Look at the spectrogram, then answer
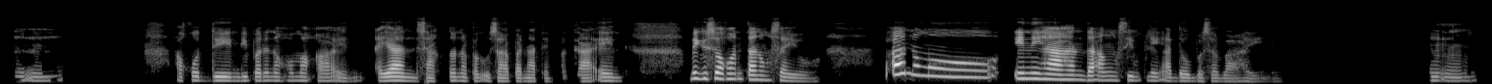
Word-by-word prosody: Mm. 185 Hz, +1 st, -12 dB, 1.1 s
Ako 185 Hz, +1 st, -7 dB
din, 180 Hz, 0 st, -2 dB
hindi 180 Hz, +1 st, -8 dB
pa 180 Hz, -, -1 dB
rin 180 Hz, 0 st, -7 dB
ako 180 Hz, 0 st, -11 dB
kumakain. 170 Hz, -4 st, -8 dB, 0.3 s
Ayan, 180 Hz, -1 st, +4 dB
sakto 155 Hz, +3 st, -7 dB
napag-usapan 155 Hz, -3 st, -6 dB
natin 150 Hz, -1 st, -9 dB
pagkain 155 Hz, +2 st, -5 dB, 0.7 s
may 275 Hz, +1 st, +3 dB
gusto 270 Hz, +1 st, +5 dB
akong 255 Hz, 0 st, +1 dB
tanong 215 Hz, -3 st, +2 dB
sa 180 Hz, -3 st, -4 dB
'yo, 150 Hz, -2 st, -13 dB, 0.6 s
paano 475 Hz, 0 st, +8 dB
mo 400 Hz, -1 st, +2 dB, 0.7 s
inihahanda 235 Hz, -6 st, +5 dB
ang 195 Hz, 0 st, -4 dB
simpleng 185 Hz, -2 st, -8 dB
adobo 155 Hz, -1 st, -8 dB
sa 150 Hz, 0 st, -9 dB
bahay 140 Hz, -1 st, -14 dB
n'yo? 135 Hz, 0 st, -32 dB, 1.5 s
Mm. 170 Hz, -1 st, -11 dB
180 Hz, 115 wpm, -22 LUFS, 155-200 Hz, 1.5 s, paano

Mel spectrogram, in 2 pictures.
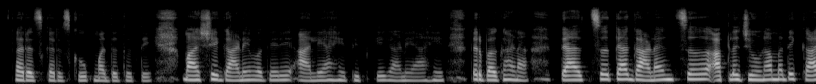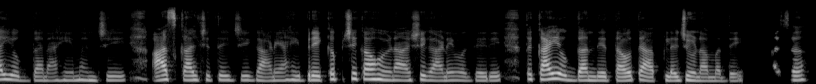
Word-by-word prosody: खरंच, 190 Hz, -3 st, +2 dB
खरंच. 180 Hz, -2 st, -3 dB
खूप 185 Hz, 0 st, -5 dB
मदत 175 Hz, -1 st, -6 dB
होते. 170 Hz, 0 st, -10 dB, 0.3 s
मग 205 Hz, -1 st, +6 dB
असे 210 Hz, +3 st, +2 dB
गाणे 195 Hz, +1 st, 0 dB
वगैरे 200 Hz, 0 st, -3 dB, 0.2 s
आले 175 Hz, +1 st, -4 dB
आहेत 195 Hz, -1 st, -5 dB
इतके 195 Hz, +1 st, -7 dB
गाणे 180 Hz, -1 st, -7 dB
आहेत, 180 Hz, +1 st, -8 dB, 0.3 s
तर 230 Hz, -, +3 dB
बघा 205 Hz, +2 st, +2 dB
ना 195 Hz, -2 st, -2 dB, 0.4 s
त्याचं, 205 Hz, +3 st, +3 dB
त्या 235 Hz, -1 st, +5 dB
गाण्यांचं 225 Hz, +4 st, +2 dB
आपल्या 200 Hz, +4 st, +3 dB
जीवनामध्ये 220 Hz, +3 st, +2 dB
काय 215 Hz, +2 st, +3 dB
योगदान 185 Hz, -3 st, -3 dB
आहे? 185 Hz, +1 st, -6 dB
म्हणजे 190 Hz, -1 st, -3 dB, 0.4 s
आजकालचे 205 Hz, -2 st, +2 dB
ते 200 Hz, -1 st, 0 dB
जे 200 Hz, 0 st, -4 dB
गाणे 180 Hz, 0 st, -4 dB
आहे, 200 Hz, +2 st, -2 dB
ब्रेकअपचे 230 Hz, +5 st, +2 dB
का 240 Hz, -, +7 dB
होई 230 Hz, -4 st, +5 dB
ना, 195 Hz, -1 st, -1 dB
असे 195 Hz, +3 st, -1 dB
गाणे 185 Hz, -1 st, -3 dB
वगैरे, 180 Hz, 0 st, -4 dB, 0.3 s
तर -, -, +1 dB
काय 235 Hz, +3 st, +8 dB
योगदान 190 Hz, -5 st, +3 dB
देता 180 Hz, -1 st, 0 dB
ओ -, -, +5 dB
त्या 200 Hz, -3 st, +2 dB
आपल्या 175 Hz, +2 st, -1 dB
जीवनामध्ये 165 Hz, -3 st, -2 dB, 0.4 s
असं? 205 Hz, -8 st, -2 dB
195 Hz, 175 wpm, -25 LUFS, 180-210 Hz, 0.4 s, काय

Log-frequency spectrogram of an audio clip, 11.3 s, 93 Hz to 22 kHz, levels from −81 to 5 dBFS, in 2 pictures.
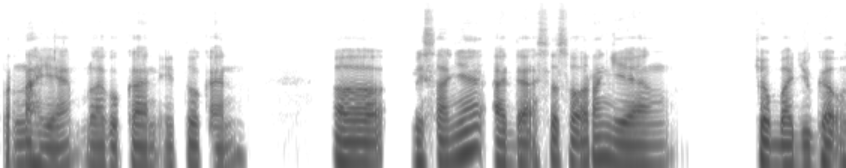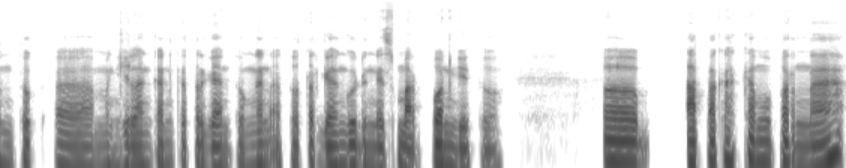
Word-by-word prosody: pernah 105 Hz, +1 st, -1 dB
ya, 90 Hz, +1 st, 0 dB
melakukan 95 Hz, -1 st, -2 dB
itu 95 Hz, +1 st, -3 dB
kan? 95 Hz, +9 st, -6 dB, 0.6 s
Eee, 110 Hz, -1 st, +5 dB, 0.2 s
misalnya 120 Hz, -, +1 dB
ada 105 Hz, -1 st, 0 dB
seseorang 115 Hz, +3 st, 0 dB
yang 100 Hz, -2 st, +1 dB, 0.5 s
coba 100 Hz, -3 st, +2 dB
juga 100 Hz, -2 st, +1 dB
untuk, 105 Hz, 0 st, -4 dB
eee, 95 Hz, -2 st, +1 dB
menghilangkan 95 Hz, +2 st, -1 dB
ketergantungan 95 Hz, +2 st, -2 dB
atau 100 Hz, -, -4 dB
terganggu 100 Hz, 0 st, +1 dB
dengan 95 Hz, -3 st, 0 dB
smartphone 95 Hz, +3 st, +2 dB
gitu. 85 Hz, 0 st, -3 dB, 0.7 s
Eee, 115 Hz, -1 st, +7 dB, 0.3 s
apakah 110 Hz, +1 st, +2 dB
kamu 115 Hz, -2 st, +1 dB
pernah 100 Hz, +9 st, +3 dB
100 Hz, 135 wpm, -27 LUFS, 95-110 Hz, 0.7 s, Eee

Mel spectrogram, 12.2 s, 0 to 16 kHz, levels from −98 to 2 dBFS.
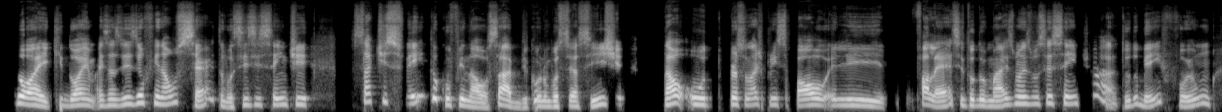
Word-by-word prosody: Dói, 170 Hz, -, +7 dB
que -, -, -10 dB
dói, 155 Hz, +2 st, +2 dB
mas 145 Hz, +2 st, -4 dB
às 155 Hz, -1 st, -1 dB
vezes 185 Hz, +4 st, -1 dB
é -, -, +7 dB
o -, -, +1 dB
final 200 Hz, 0 st, 0 dB
certo. 305 Hz, +5 st, -1 dB
Você 120 Hz, +7 st, -4 dB
se 170 Hz, +1 st, -6 dB
sente 170 Hz, 0 st, -1 dB, 0.4 s
satisfeito 335 Hz, -, -1 dB
com -, -, -3 dB
o -, -, +2 dB
final, 125 Hz, -10 st, +2 dB
sabe, 110 Hz, -, +3 dB
de 105 Hz, -, -6 dB
quando 135 Hz, -1 st, 0 dB
você 135 Hz, +1 st, 0 dB
assiste, 175 Hz, -, -1 dB, 0.4 s
tal -, -, +7 dB
o 175 Hz, -2 st, +3 dB, 0.2 s
personagem 170 Hz, -1 st, -1 dB
principal 165 Hz, -1 st, +1 dB
ele 155 Hz, -5 st, -1 dB, 0.3 s
falece 130 Hz, +5 st, +2 dB
e -, -, -7 dB
tudo 150 Hz, -1 st, 0 dB
mais, 135 Hz, +5 st, 0 dB
mas 195 Hz, -1 st, +1 dB
você 190 Hz, +2 st, -3 dB
sente, 200 Hz, +1 st, -3 dB
"Ah, -, -, -4 dB
tudo 135 Hz, +7 st, -6 dB
bem, 140 Hz, -, -2 dB
foi 135 Hz, -, -4 dB
um 190 Hz, +5 st, -4 dB
165 Hz, 190 wpm, -22 LUFS, 145-190 Hz, 0.4 s, Dói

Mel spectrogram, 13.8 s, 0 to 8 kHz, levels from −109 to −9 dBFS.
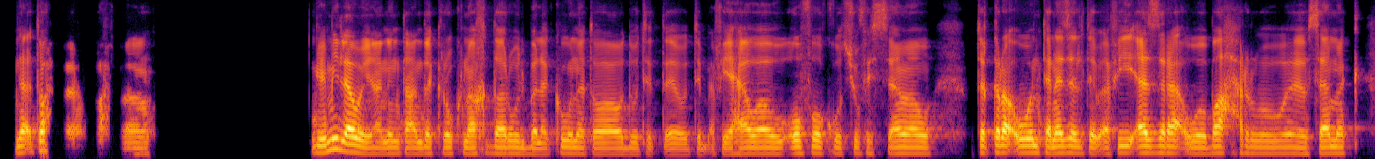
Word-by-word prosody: لأ -, -, +3 dB
تحفة، -, -, +2 dB, 0.4 s
تحفة -, -, -13 dB
آه. 105 Hz, 0 st, -5 dB, 1.6 s
جميل 170 Hz, +9 st, +4 dB
أوي، 135 Hz, -6 st, +8 dB
يعني 110 Hz, 0 st, -3 dB
أنتَ 115 Hz, -1 st, -5 dB
عندك 110 Hz, +1 st, -3 dB
رُكن 115 Hz, 0 st, -3 dB
أخضر، 115 Hz, +1 st, 0 dB
والبلكونة 115 Hz, +1 st, -3 dB
تقعد 105 Hz, 0 st, -1 dB
وتت 105 Hz, -, -12 dB
وتبقى 100 Hz, -1 st, -7 dB
فيها 105 Hz, 0 st, -2 dB
هوا 115 Hz, 0 st, +2 dB
وأفق 115 Hz, +2 st, -1 dB
وتشوف 110 Hz, +1 st, -9 dB
السَّما 115 Hz, 0 st, -1 dB, 0.6 s
وتقرأ، -, -, +5 dB
وأنتَ 130 Hz, 0 st, +2 dB
نازل 125 Hz, 0 st, +3 dB
تبقى -, -, -2 dB
في 130 Hz, -1 st, +2 dB
أزرق 125 Hz, 0 st, +2 dB
وبحر 120 Hz, +2 st, -1 dB
وسَمَك، 115 Hz, -, -3 dB
115 Hz, 120 wpm, -22 LUFS, 110-120 Hz, 1.6 s, أوي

